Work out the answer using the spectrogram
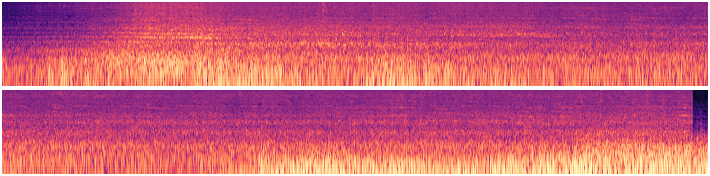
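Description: Indian Railways passenger express passing at speed close to the track, its coaches rumbling and rattling over the rails in one continuous roar. The sound swells about two seconds in, and the low rumble grows heavier in the second half.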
